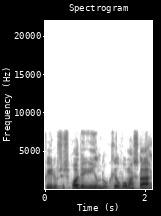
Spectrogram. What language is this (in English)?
Portuguese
